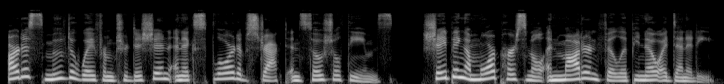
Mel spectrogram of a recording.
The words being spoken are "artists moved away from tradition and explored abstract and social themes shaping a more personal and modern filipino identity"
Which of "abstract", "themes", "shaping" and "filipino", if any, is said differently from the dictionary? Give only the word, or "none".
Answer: none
